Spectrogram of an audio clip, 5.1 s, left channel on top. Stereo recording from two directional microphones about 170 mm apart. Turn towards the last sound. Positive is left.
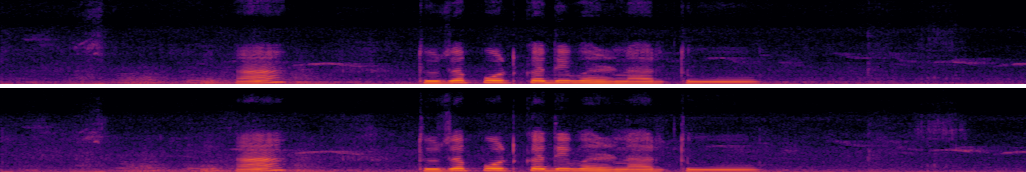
turn(degrees=5)  # may be behind; listen again after turning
